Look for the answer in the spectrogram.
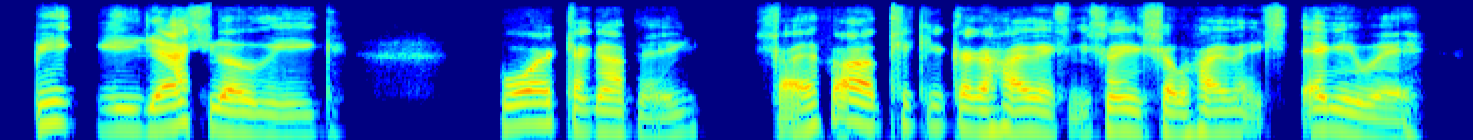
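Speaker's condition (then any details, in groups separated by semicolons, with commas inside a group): Cerebral palsy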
